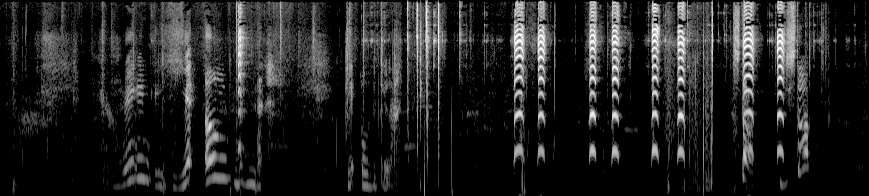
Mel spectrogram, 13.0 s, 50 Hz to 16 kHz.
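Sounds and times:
rubber squeaky toy squeaking: 7.7s - 10.4s, 11.0s - 12.0s.

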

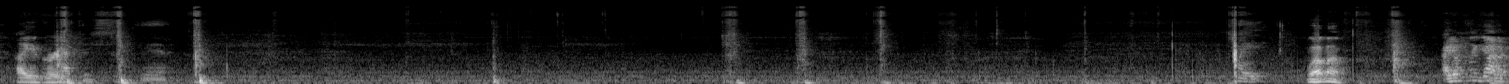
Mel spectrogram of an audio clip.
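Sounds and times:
knife slicing peppers: 7.1s - 10.2s.

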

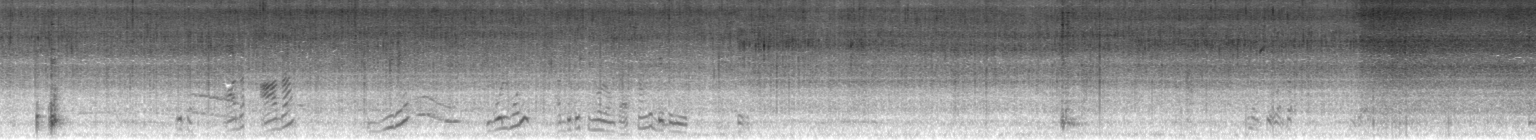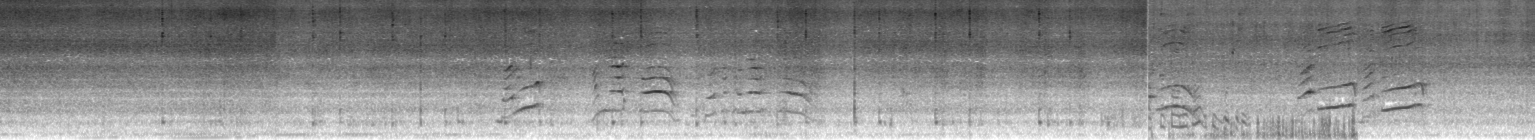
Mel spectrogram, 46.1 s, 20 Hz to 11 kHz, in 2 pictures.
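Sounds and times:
vegetables sizzling in oil: 0.0s - 46.0s
metal spatula stirring: 24.4s - 40.2s.

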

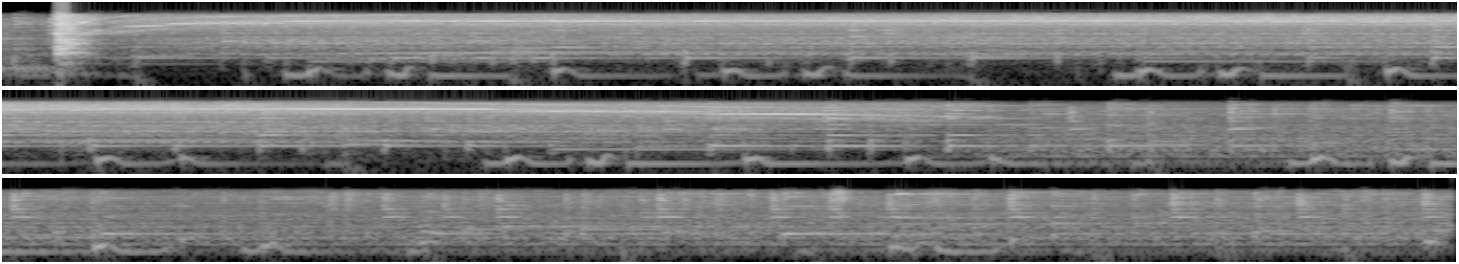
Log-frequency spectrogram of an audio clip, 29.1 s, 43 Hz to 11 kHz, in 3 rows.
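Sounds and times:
saw grinding through rock: 0.4s - 16.5s.

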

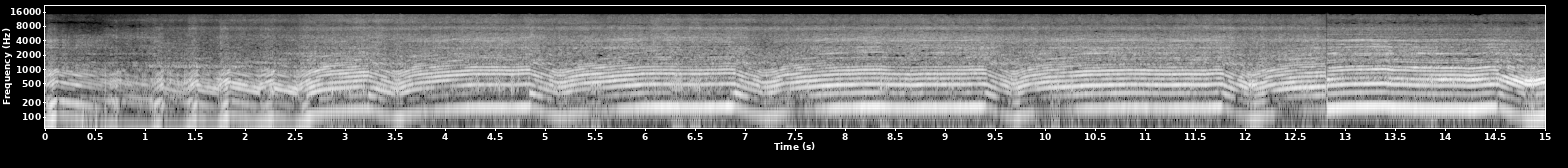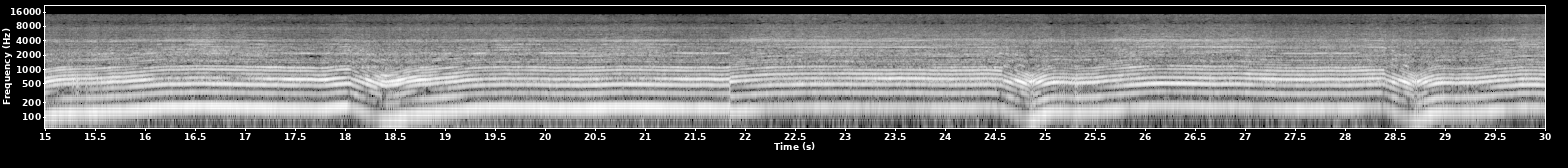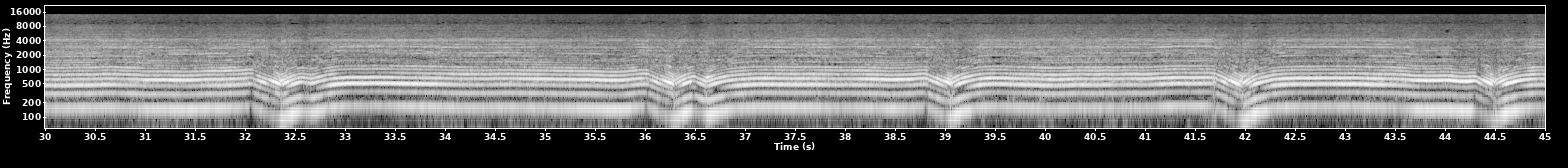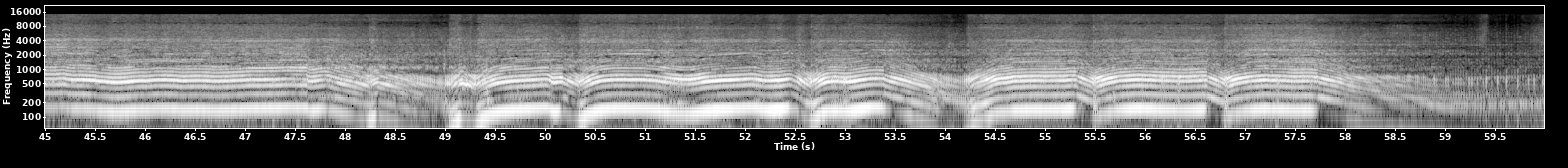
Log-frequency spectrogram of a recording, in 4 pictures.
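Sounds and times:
chainsaw cutting timber: 0.0s - 59.9s.

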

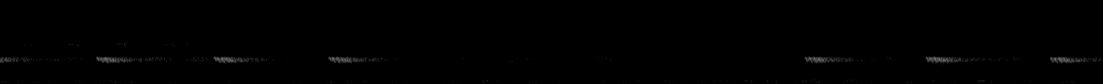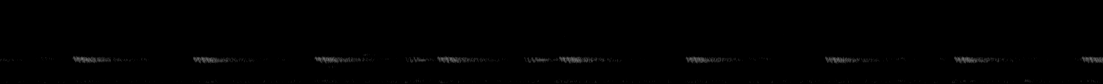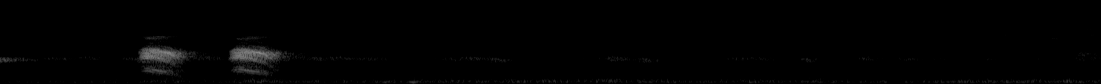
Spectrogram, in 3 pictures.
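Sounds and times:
high insect drone: 0.0s - 33.0s
harsh caws: 23.4s - 25.0s.

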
